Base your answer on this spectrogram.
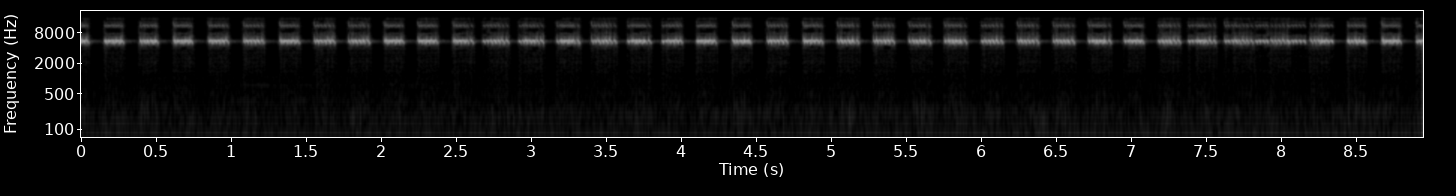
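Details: Close-range chirping from two crickets: evenly spaced shrill pulses around four a second, continuous and rhythmic, with a thin upper harmonic and a silent background.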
